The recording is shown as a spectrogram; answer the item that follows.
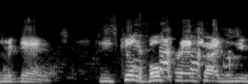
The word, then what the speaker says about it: McDaniels: No, it's not Josh McDaniel. Got to say his name right. Josh, I kill franchises McDaniels.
